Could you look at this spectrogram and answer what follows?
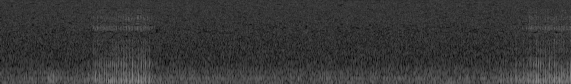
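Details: A sleeping cat snoring: two rough, rumbling breaths about four seconds apart over faint room hiss.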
